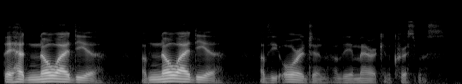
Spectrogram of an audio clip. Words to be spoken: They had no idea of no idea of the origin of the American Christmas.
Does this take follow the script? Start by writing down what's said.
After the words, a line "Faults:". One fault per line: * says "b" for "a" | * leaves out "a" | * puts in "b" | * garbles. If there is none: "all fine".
They had no idea of no idea of the origin of the American Christmas.
Faults:
all fine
